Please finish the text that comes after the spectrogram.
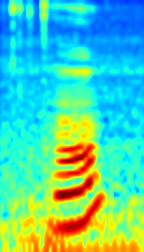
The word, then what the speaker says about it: ruim: Ruim. O in é mais forte.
